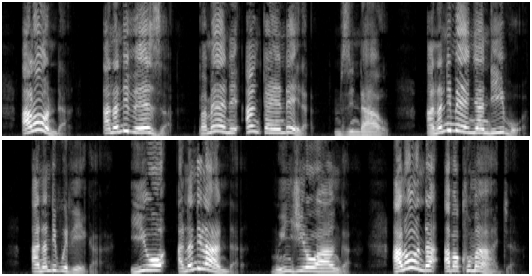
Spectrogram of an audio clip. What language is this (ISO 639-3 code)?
nya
